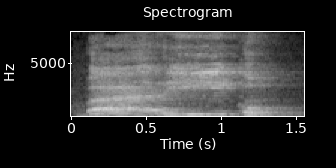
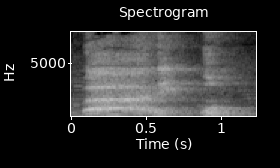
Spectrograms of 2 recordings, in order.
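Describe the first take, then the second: First: "barikum" slow, with long smooth "rii"; ibdal dengan ya. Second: "barikum" slow, with a stop after "ri"; hamzah sukun. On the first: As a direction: stretch "ri" in "barikum" straight into "kum". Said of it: "dengan ya". ("barikum" dengan ri panjang tanpa hamzah) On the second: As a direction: catch the breath between "bari" and "kum". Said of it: "Jadi keadaannya sukun". ("barikum" dengan hamzah mati setelah ri) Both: Shown as a demonstration.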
